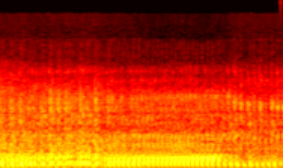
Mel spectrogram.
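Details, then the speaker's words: Yamaha RX King two-stroke with Altech exhaust, pulling hard in first gear on short acceleration: choppy, stuttering bark with popping blowback; suspected compression leak; sags every time throttle is reopened. "dengerin gitu ini pertanda ada pantulan balik jadi kompresinya bocor"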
